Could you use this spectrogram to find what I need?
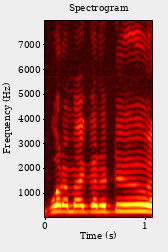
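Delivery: high, loud mock wail; retold crying. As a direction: wail it as if re-enacting your tearful despair. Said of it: "like, crying".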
